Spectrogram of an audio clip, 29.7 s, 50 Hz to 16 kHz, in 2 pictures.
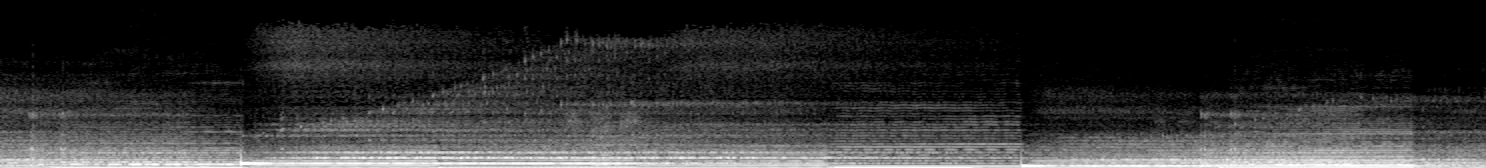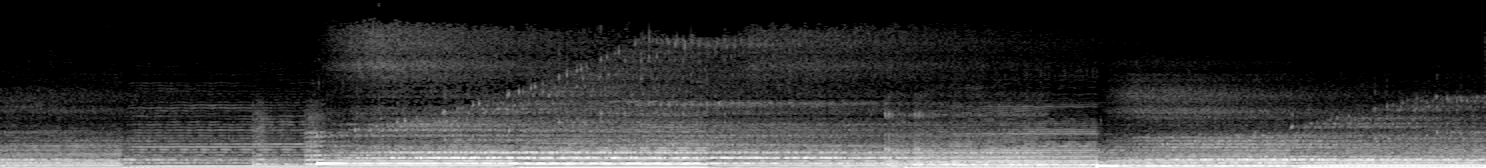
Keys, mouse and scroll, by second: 0.6 click, 1.5 g, 3.6-4.1 drag, 4.1 g, 6.6-8.1 middle drag, 8.1 KP_1, 9.6 shift+click, 10.4 shift+click, 11.3 ctrl+j, 13.7-14.8 drag, 14.8-15.3 middle drag, 15.3 Tab, 16.5 click, 17.7-18.7 right drag, 18.7 middle click, 19.5 click, 20.2 x, 21.8 KP_1, 23.1 ctrl+r, 25.6-26.1 scroll up 1, 26.1 1, 27.2 click, 28.1 shift+click, 29.2 shift+click.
